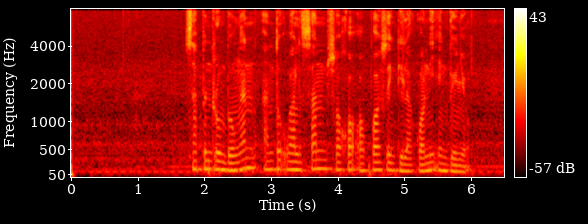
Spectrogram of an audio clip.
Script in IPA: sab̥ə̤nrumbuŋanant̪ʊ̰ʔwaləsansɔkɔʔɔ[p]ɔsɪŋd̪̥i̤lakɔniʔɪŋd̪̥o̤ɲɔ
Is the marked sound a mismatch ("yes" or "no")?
no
